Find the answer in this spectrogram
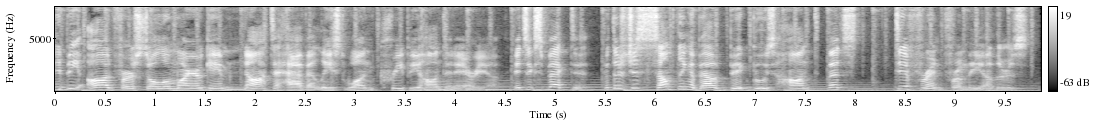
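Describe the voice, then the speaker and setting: A man hosting a scripted countdown video, narrating in a theatrical, tongue-in-cheek storytelling manner. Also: on the high side. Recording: music behind the voice. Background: background music.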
